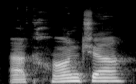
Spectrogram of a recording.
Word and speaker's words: concha: which gave their name and this is Latin concha concha or concha from Greek uh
